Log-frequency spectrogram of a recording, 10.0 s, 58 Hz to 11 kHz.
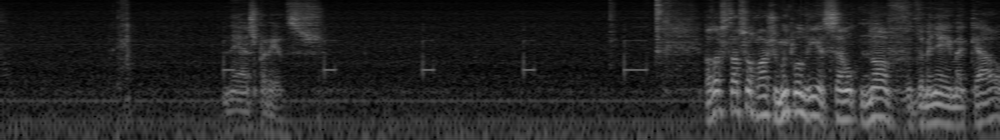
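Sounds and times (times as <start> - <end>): faint radio time signal beeps: 6.2 - 6.5.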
